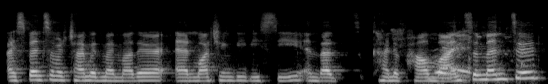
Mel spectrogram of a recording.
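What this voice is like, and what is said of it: Refined Afro-British accent. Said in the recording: “your accent is so identifiable to me as a mix of African and something English, like American ... Afro-British ... A little bit, like a very refined ... South African”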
